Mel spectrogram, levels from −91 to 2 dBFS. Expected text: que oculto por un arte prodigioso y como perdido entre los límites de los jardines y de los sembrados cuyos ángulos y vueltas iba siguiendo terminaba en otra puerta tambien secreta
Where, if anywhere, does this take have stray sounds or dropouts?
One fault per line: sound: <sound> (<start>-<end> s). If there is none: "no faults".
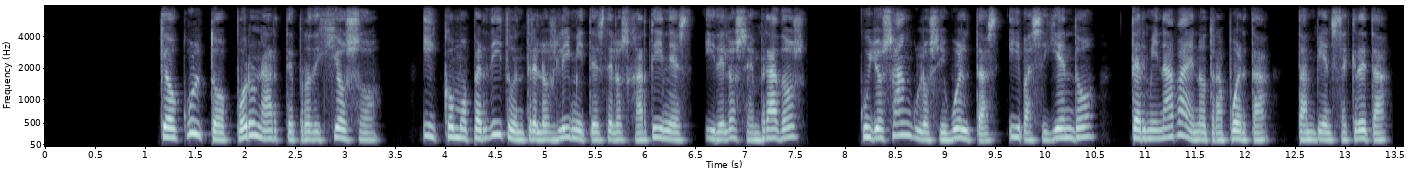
no faults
